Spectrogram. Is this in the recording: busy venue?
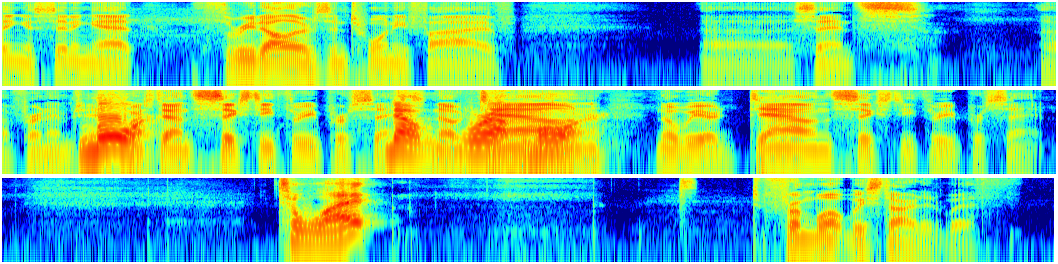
no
